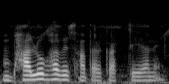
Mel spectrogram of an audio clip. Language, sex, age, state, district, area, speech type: Bengali, female, 18-30, West Bengal, Paschim Medinipur, rural, spontaneous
